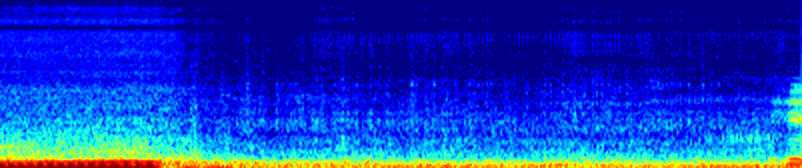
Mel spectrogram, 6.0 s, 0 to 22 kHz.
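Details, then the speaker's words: Toyota 2.4L truck floored after the code was cleared and a loose distributor wire was fixed: a flat low drone that never builds revs, choked and sluggish, with no pull; poor acceleration, cause suspected (EGR valve/catalytic converter). "It's still doing the same exact thing. Like that's floored. That's floored."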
